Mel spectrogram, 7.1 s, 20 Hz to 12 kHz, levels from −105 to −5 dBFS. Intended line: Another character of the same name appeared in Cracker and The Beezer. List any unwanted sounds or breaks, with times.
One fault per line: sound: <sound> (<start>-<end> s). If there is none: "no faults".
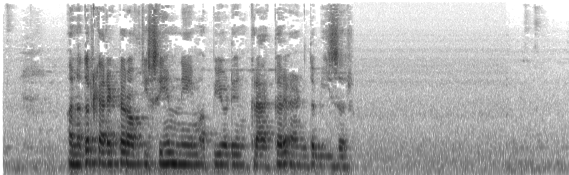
no faults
